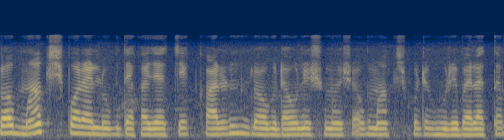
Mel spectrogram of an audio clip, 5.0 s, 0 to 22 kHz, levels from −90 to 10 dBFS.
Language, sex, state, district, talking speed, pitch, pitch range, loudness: Bengali, female, West Bengal, Dakshin Dinajpur, 180 wpm, 170 Hz, 165-175 Hz, -17 LUFS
